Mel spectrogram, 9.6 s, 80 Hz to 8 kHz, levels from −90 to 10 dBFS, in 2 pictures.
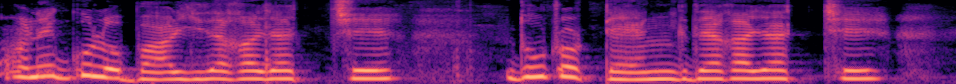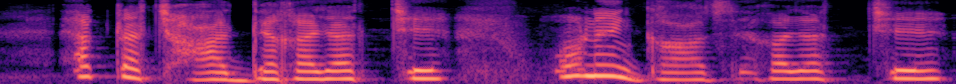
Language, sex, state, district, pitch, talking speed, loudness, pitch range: Bengali, male, West Bengal, Jhargram, 275 Hz, 105 wpm, -14 LUFS, 260-300 Hz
